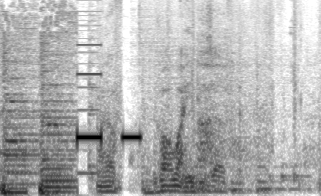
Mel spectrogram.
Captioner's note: beep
